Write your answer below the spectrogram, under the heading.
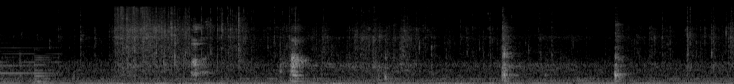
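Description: Four brief, faint vocal sounds from a person over a low background, spaced a second or two apart.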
